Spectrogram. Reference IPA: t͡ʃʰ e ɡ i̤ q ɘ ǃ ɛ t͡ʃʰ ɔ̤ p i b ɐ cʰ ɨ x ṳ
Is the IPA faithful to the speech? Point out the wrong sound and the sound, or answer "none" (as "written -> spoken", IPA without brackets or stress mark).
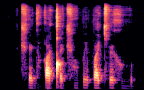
b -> p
